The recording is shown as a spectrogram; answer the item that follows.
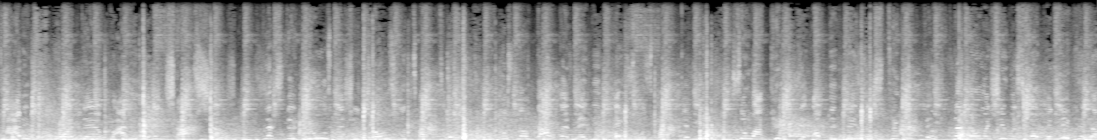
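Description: Background music with a steady heavy bass beat, mixed with the sound of skateboards rolling on a concrete skatepark floor and repeated sharp board clacks.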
